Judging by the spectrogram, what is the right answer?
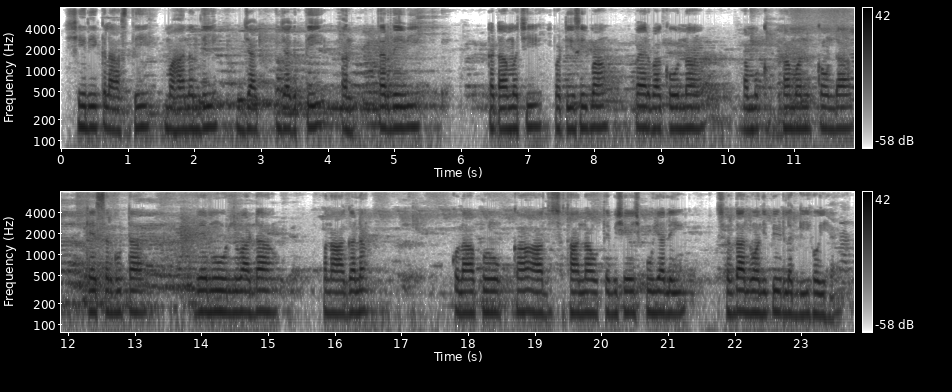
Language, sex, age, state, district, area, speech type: Punjabi, male, 18-30, Punjab, Fatehgarh Sahib, rural, read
